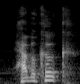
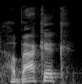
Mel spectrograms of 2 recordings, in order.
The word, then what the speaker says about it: Habakkuk: My advisor, actually, in his introduction to the Old Testament, has said that some people pronounce the word Habakkuk, some people pronounce it Habakkuk, and some people that want to appreciate and preserve the Hebrew would say Habakkuk.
